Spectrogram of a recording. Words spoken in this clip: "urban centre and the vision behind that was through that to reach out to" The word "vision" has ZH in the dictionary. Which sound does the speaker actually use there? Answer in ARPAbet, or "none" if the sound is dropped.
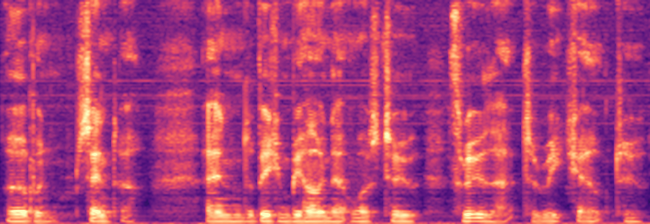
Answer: ZH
